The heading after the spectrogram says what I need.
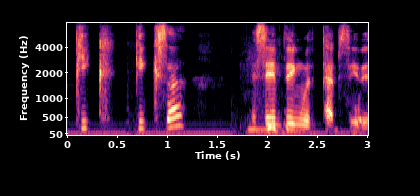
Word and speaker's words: Pepsi: The word pepy. Instead of pepsi, give me a p sound. Pep. Pepsi. Pepsi.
